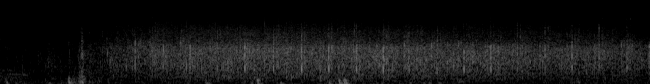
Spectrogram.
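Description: Faint, scattered applause from a small audience: it starts about a second in and thins out near the end.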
